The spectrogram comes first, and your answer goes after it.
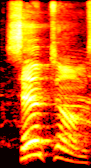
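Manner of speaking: Symptoms said loud and high, falling hard; punched key word. Shown as a demonstration. Teacher announcing the key word to the class, punched loud. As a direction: land Symptoms like a headline. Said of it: "Someone say symptoms".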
